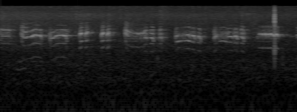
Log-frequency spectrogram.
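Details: Eurasian reed warbler song from a London wetland centre, a brisk churring sequence of clipped, scratchy notes and brief whistles delivered in rapid succession, with a sharp click near the end.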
